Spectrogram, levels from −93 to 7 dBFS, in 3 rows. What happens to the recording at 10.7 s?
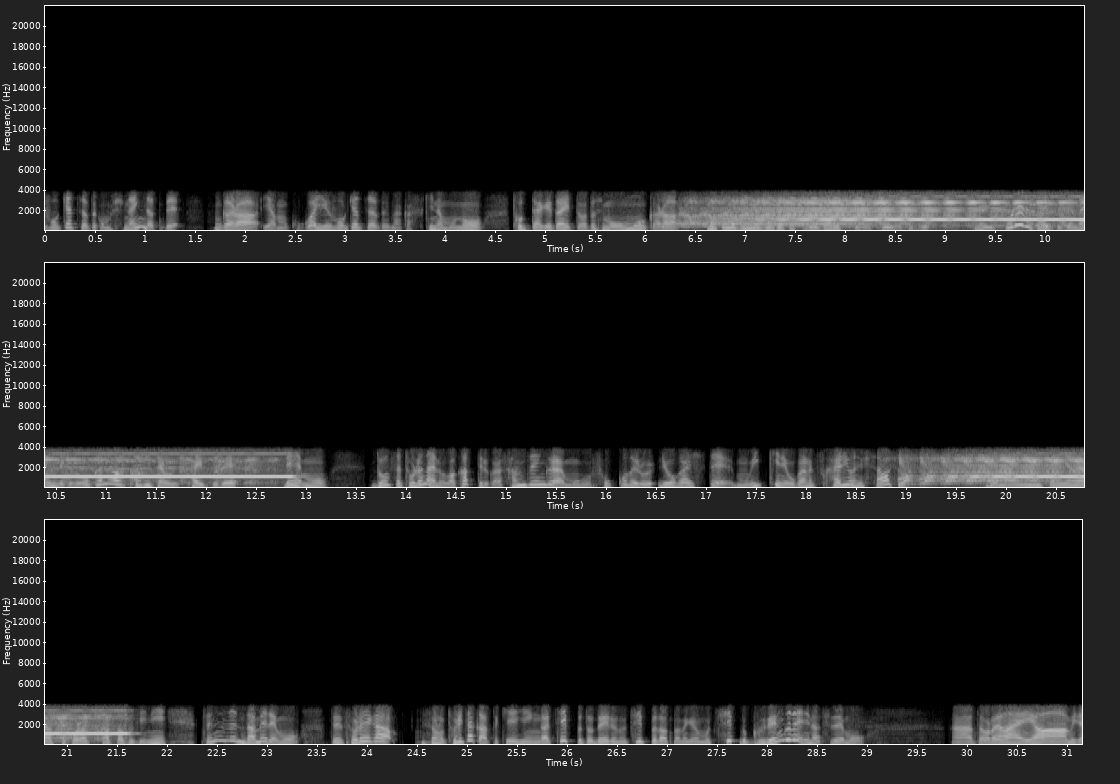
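At 10.7 s a feedback howl sits over the speech: a tone around a kilohertz that pulses roughly every fifth of a second and rises to about 9 dB above the speech. It lasts from 6.15 s to 13.17 s. Two devices in the same room are on one call, so sound loops from loudspeaker to microphone and gains level on each trip, narrowing onto the frequency the loop favours.

Underneath, the Bluetooth CVSD headset codec keeps the sound narrowband, with nothing above 3.8 kHz, a granular hiss and scratchy s sounds. Its one-bit, adaptive-step coding cannot follow fast, loud high content.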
